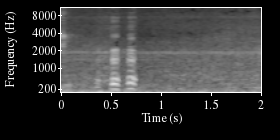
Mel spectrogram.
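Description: A vehicle horn cutting off at the start, then two quick short honks about half a second in, over the low rumble of a moped and wind on the road.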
